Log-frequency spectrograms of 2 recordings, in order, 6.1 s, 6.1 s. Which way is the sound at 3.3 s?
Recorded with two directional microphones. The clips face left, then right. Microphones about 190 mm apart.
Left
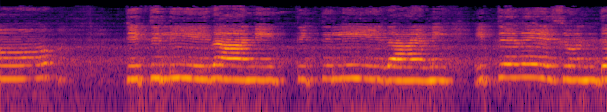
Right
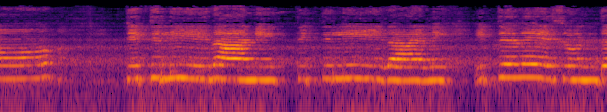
15° left (ahead or behind).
